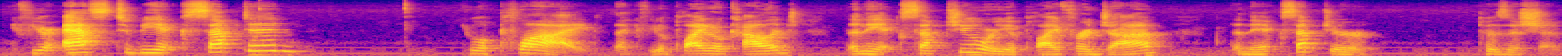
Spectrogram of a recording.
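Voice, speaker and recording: A woman teacher walks through a recorded phonics tutorial. She stretches out words and letter patterns slowly so each sound is clear. She poses questions and answers them herself. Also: on the low side, sing-song. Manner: slows down and stretches words to model spelling and syllables.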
